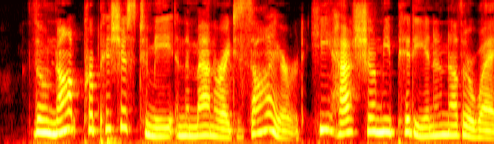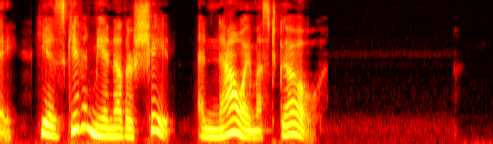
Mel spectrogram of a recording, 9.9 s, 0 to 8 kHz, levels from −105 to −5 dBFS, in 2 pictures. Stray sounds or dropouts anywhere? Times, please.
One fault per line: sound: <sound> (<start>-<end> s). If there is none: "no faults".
no faults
